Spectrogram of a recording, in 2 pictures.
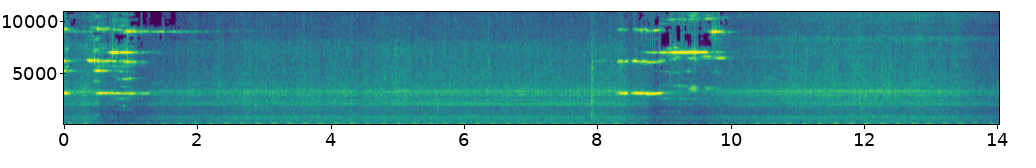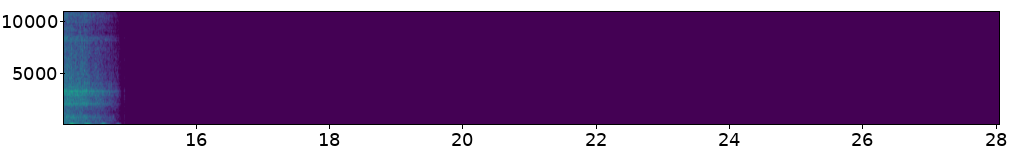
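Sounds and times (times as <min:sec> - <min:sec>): high-pitched wheel squeal: 0:00.0 - 0:02.1, 0:07.9 - 0:10.2
locomotive diesel engine beating: 0:00.0 - 0:14.9.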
